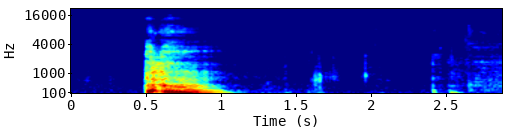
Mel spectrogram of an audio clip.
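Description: A single harsh throat clearing lasts about half a second, loud and alone, during a guided zazen meditation session. A few faint small sounds follow in near silence.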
